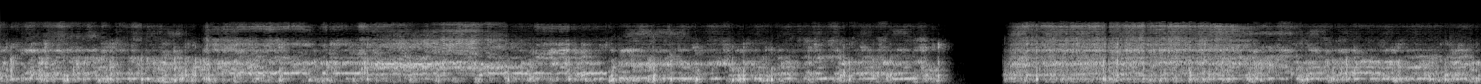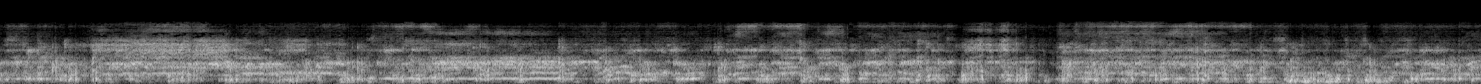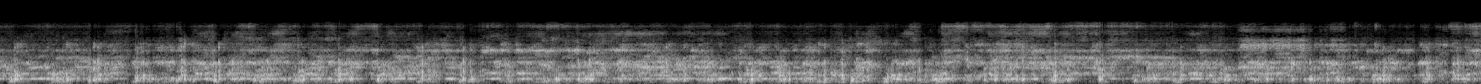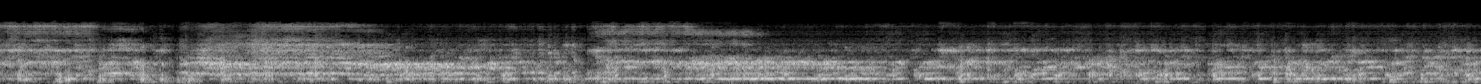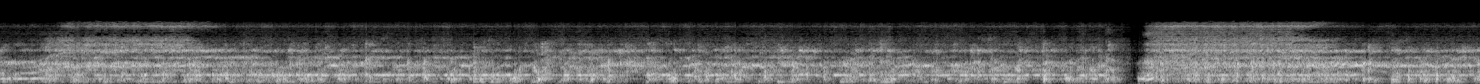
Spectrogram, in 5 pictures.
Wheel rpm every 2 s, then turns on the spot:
70, 70, 70, 70, 50, 60, 70, 70, 70, 70, 70, 70, 70, 70, 70, 70, 70, 70, 70, 70, 70, 70, 70, 70, 70, 70, 70, 70, 70, 80, 110, 120, 110, 110, 110, 90, 110.
none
